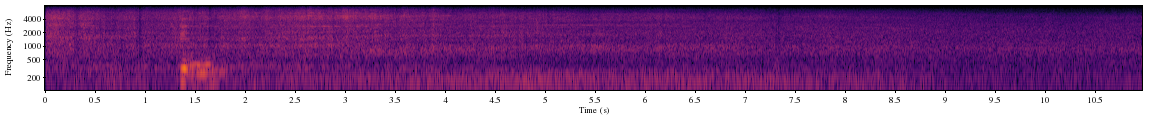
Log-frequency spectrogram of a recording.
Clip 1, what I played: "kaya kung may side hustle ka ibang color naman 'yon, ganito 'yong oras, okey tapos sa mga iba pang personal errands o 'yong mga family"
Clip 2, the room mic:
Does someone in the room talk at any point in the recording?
Yes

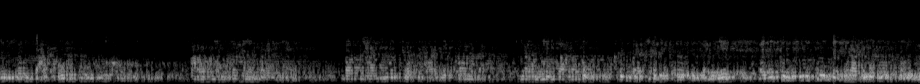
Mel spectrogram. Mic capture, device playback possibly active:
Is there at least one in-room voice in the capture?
No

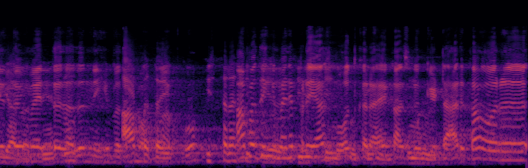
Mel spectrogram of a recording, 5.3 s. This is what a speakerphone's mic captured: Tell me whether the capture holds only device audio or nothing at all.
Yes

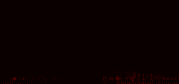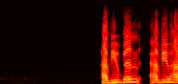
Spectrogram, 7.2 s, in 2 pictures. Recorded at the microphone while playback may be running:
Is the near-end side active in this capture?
Yes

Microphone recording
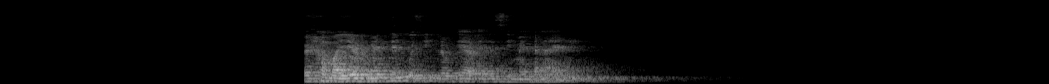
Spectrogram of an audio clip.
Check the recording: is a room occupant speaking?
Yes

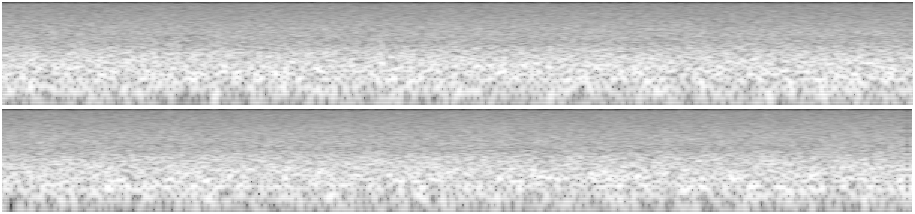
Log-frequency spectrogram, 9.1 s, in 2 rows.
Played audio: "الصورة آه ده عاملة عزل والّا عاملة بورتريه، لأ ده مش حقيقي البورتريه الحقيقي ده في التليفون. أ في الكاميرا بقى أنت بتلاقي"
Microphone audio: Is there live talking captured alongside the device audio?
No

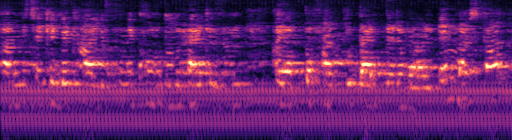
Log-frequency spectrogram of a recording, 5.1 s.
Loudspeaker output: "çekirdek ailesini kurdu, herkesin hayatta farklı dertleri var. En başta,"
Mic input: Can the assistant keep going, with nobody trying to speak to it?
Yes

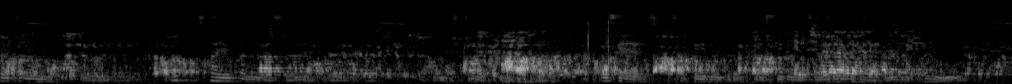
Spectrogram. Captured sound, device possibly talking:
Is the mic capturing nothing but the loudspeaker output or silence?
No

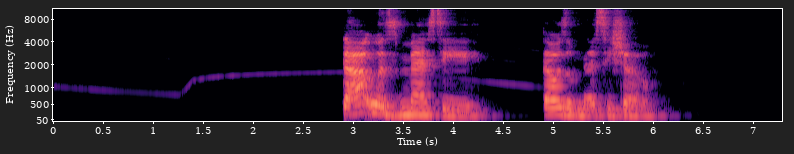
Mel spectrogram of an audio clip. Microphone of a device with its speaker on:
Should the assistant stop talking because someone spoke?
Yes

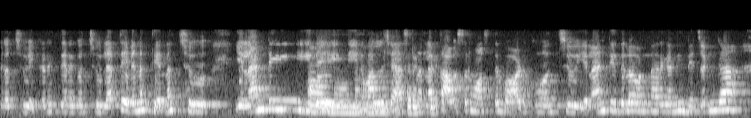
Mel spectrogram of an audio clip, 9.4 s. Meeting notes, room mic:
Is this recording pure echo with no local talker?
No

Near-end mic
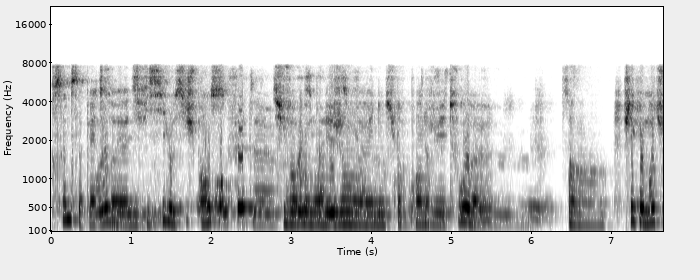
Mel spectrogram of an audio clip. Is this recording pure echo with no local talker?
Yes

